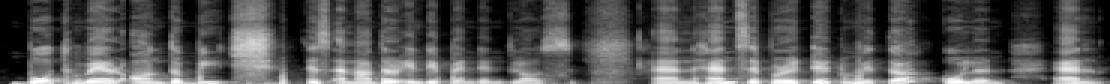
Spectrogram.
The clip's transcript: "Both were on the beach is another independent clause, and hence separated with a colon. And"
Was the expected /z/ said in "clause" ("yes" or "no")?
no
